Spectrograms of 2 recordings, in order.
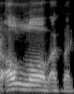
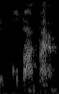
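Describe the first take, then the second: First: The phrase is spoken aloud with clear voice. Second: The phrase is only mouthed, barely voiced. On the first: The speaker calls it right. "Kita mengucapkan" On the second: The speaker calls it wrong. "hanya diam atau hanya isyarat mulut"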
